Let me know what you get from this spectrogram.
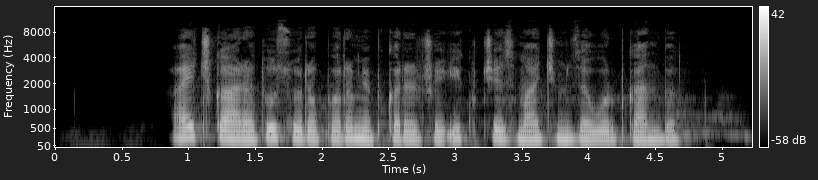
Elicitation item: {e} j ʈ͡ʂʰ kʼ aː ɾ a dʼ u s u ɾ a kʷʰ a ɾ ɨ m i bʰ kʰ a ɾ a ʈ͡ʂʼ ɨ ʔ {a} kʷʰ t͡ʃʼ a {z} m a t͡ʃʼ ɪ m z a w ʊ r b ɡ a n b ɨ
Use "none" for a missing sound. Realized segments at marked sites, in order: a, i, z

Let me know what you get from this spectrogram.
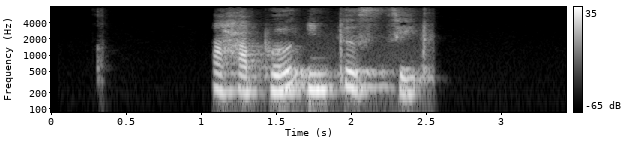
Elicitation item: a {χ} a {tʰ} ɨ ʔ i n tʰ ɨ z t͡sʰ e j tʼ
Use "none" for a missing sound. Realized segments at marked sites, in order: ħ, pʰ

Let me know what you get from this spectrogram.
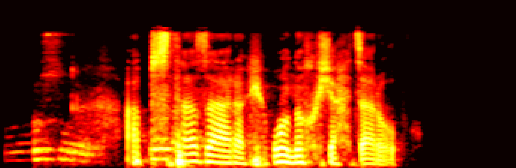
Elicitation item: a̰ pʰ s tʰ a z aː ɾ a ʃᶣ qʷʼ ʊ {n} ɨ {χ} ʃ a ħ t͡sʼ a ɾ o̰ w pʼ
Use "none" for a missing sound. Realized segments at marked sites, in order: n, χ

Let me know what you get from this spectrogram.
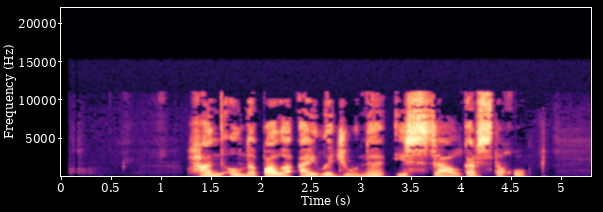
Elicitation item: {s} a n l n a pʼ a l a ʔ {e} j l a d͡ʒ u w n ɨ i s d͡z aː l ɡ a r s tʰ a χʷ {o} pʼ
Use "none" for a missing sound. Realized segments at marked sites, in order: ħ, a, u

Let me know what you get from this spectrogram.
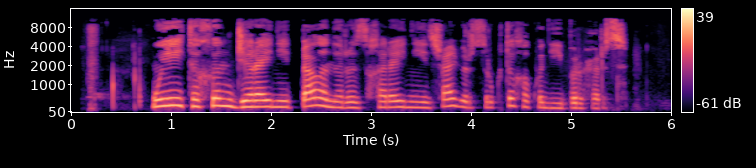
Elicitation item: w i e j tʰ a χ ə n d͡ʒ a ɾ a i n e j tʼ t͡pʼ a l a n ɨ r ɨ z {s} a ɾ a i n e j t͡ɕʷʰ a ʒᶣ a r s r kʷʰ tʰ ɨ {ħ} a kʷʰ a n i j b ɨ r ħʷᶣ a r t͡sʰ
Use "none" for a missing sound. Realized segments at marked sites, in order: χ, χ

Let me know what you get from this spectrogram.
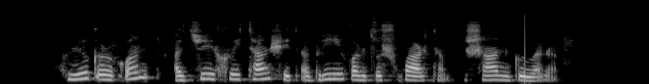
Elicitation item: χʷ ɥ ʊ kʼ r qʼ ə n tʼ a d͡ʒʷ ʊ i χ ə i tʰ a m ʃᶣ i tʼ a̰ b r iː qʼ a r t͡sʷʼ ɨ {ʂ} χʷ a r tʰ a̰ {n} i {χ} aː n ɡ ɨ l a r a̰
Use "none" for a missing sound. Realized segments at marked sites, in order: ʂ, m, ʂ

